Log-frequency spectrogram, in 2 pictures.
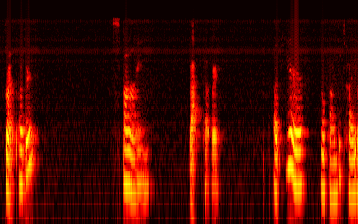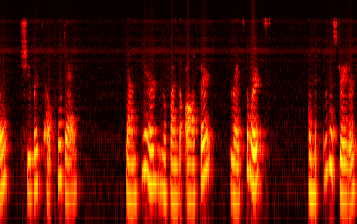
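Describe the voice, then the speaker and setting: A woman teacher reading a picture book aloud to young children, encouraging and pausing to ask them questions. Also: medium pitch, warm tone, muffled recording.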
